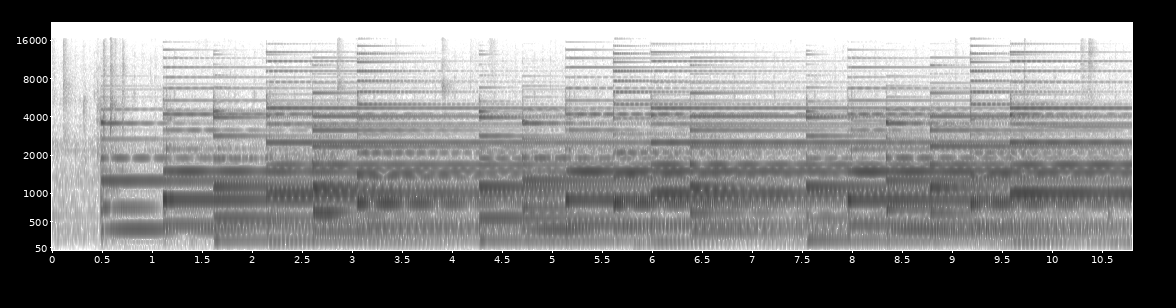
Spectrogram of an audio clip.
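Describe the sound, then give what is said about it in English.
A clock chimes quarter to the hour, playing a steady melody of struck, bell-like tones that ring and overlap, each note sustaining into the next at an even, moderate loudness with no voices. “I'll take you through the whole chime on this. It's a beautiful chime, this. Here we go, quarter to.”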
